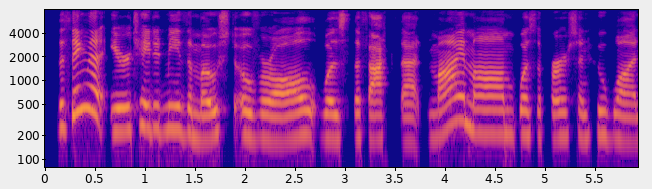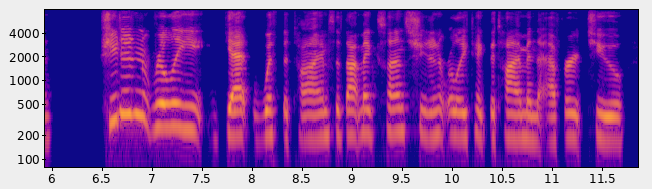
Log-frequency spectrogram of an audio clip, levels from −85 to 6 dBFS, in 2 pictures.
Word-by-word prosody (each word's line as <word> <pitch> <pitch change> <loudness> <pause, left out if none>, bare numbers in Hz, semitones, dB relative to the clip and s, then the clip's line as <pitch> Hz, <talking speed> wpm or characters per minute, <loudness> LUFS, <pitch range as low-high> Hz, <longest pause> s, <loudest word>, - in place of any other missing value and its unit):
The 250 - +1
thing 405 +4 +5
that 375 -4 +5
irritated 235 +1 0
me 235 0 -1
the 215 -2 -3
most, 185 +2 0
overall, 185 0 +1
was 185 -1 -1
the 190 - -4
fact 180 -1 +2
that 170 0 -2
my 285 +11 +3
mom 210 -3 +1
was 205 -1 -2
the 195 - -11
person 190 0 -4
who 205 -1 -4
won. 175 -3 -3 0.5
She 305 +2 +1
didn't 375 -7 +3
really 255 -2 +3 0.2
get 200 -2 +6
with 205 +3 -3
the 190 - -7
times, 185 +3 -5
if 205 - -6
that 205 -1 +3
makes 215 0 -4
sense? 220 0 -1
She 210 -2 -6
didn't 200 +1 -6
really 195 -1 -2
take 195 -3 -8
the 185 - -5
time 185 -2 0
and 175 - -3
the - - -9
effort 175 +2 -3
to 175 -3 -1
200 Hz, 200 wpm, -24 LUFS, 185-220 Hz, 0.5 s, get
